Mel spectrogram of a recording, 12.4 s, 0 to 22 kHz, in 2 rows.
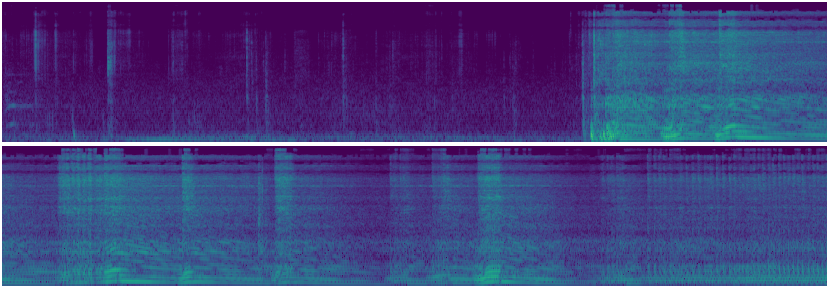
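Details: Kawasaki KX250 two-stroke after moving the carb needle clip up one position to the number two slot to lean it out, with pilot mixture adjusted; quiet handling noise, then it bursts into life at about four seconds with rising and falling throttle blips; seems leaner, improvement uncertain.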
